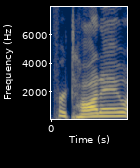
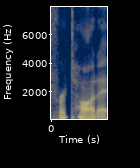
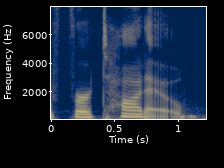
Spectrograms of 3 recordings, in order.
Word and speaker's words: Furtado: is nelly furtado now how do you say her last name furtado i feel like i'm saying like frittata that's not how you say it yeah it's like a it's like a like a dish man i peeled that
